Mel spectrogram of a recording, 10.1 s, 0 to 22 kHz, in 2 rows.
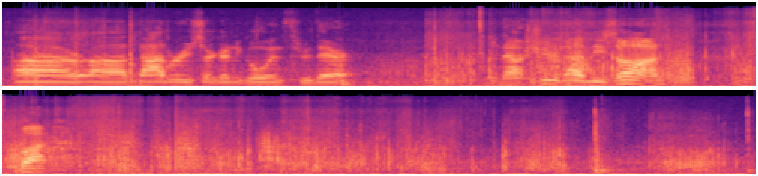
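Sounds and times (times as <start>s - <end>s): footsteps crunching on snow: 2.7s - 10.0s.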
